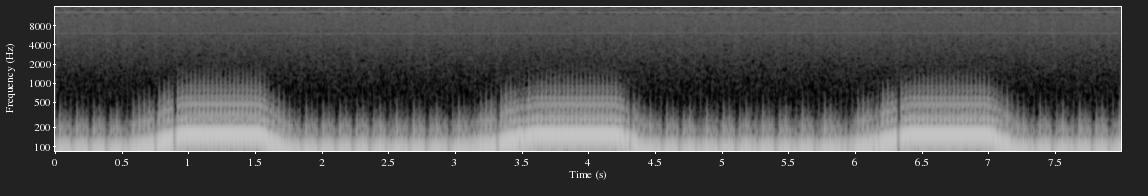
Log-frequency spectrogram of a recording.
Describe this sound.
A series of sounds made using my wonderful Korg Monotron. These samples remind me of different science fiction sounds and sounds similar to the genre. I hope you like.
Electronic, Futuristic, Machine, Monotron, Sci-Fi, Space, Space-Machine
